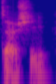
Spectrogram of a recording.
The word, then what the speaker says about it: DaXi: mandarin chinese uh uh dashi actually if you pronounce it correctly it's pronounced darshi uh large and fine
